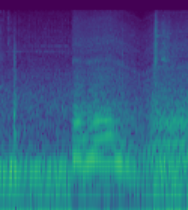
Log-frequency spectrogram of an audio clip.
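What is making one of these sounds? A car engine hums louder and drops in pitch as the car drives off.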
